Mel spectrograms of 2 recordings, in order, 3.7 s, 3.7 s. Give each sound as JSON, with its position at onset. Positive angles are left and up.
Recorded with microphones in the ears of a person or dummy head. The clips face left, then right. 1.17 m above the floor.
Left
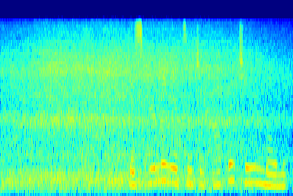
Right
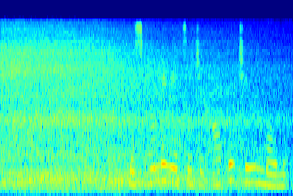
{"t": 1.6, "sound": "a woman speaking", "side_deg": 20}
